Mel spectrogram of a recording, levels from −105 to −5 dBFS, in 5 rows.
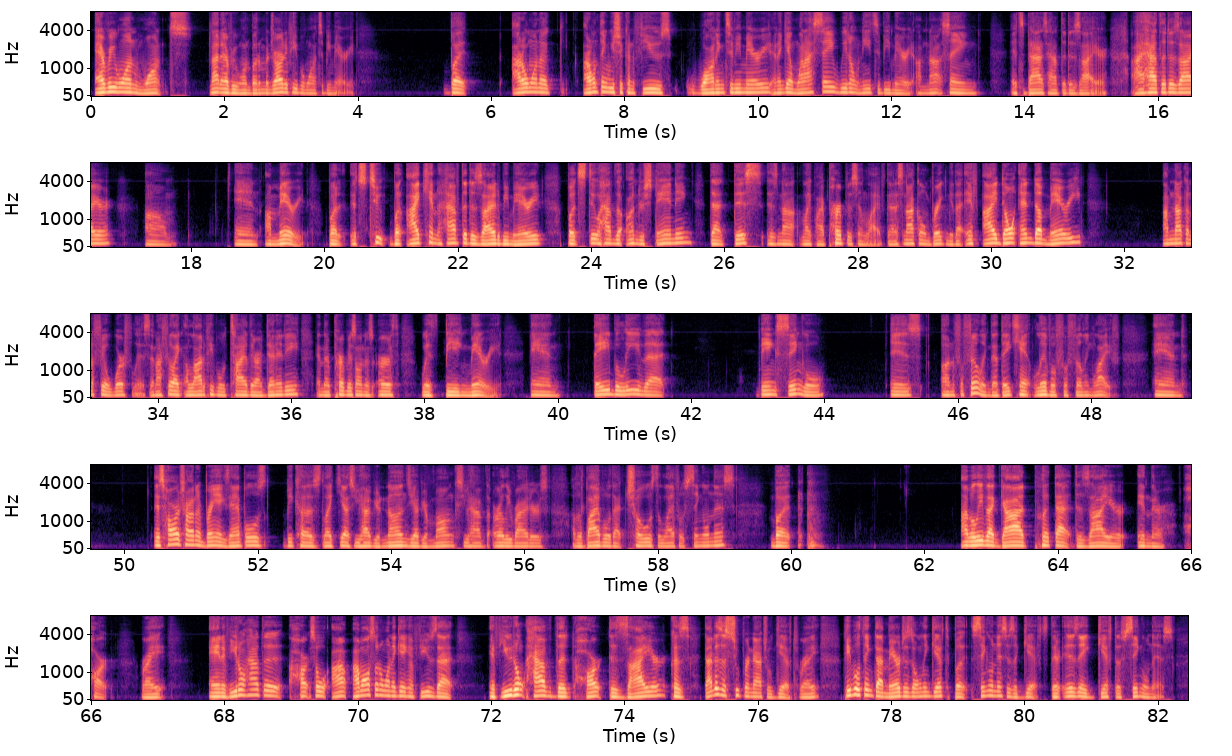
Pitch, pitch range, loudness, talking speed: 130 Hz, 115-145 Hz, -22 LUFS, 165 wpm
